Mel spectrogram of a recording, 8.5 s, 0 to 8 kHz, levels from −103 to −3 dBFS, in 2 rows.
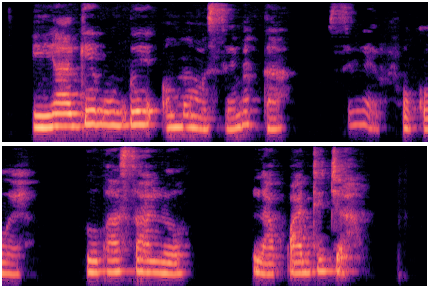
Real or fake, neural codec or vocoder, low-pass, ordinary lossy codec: fake; codec, 16 kHz, 8 kbps, FreqCodec, larger model; none; none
